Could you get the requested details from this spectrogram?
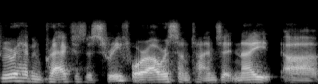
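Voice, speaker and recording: The voice has vocal fry, with a quiet background behind it. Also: man. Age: 60s. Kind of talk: interview. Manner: animated.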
